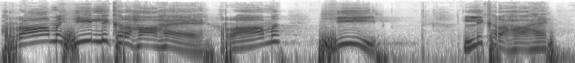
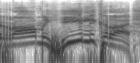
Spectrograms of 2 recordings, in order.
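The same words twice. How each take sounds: First: ही pressed hard, words drawn out slowly; stress on ही. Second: ही stressed in a slow steady phrase. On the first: Teacher to students, slow stress on ही. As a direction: lean slowly on ही, pausing between words. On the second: Teacher repeating example, slow stress on ही. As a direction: say it slowly, leaning on ही. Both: Shown as a demonstration. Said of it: "ये जो ही word है इसके अंदर क्या जोर लगाने".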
